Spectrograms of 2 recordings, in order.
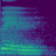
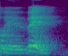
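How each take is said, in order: First: The stress is on the first syllable. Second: The stress is on the last syllable. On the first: The speaker calls it wrong. "no digo bebe" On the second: The speaker calls it right. "Yo digo bebé"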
